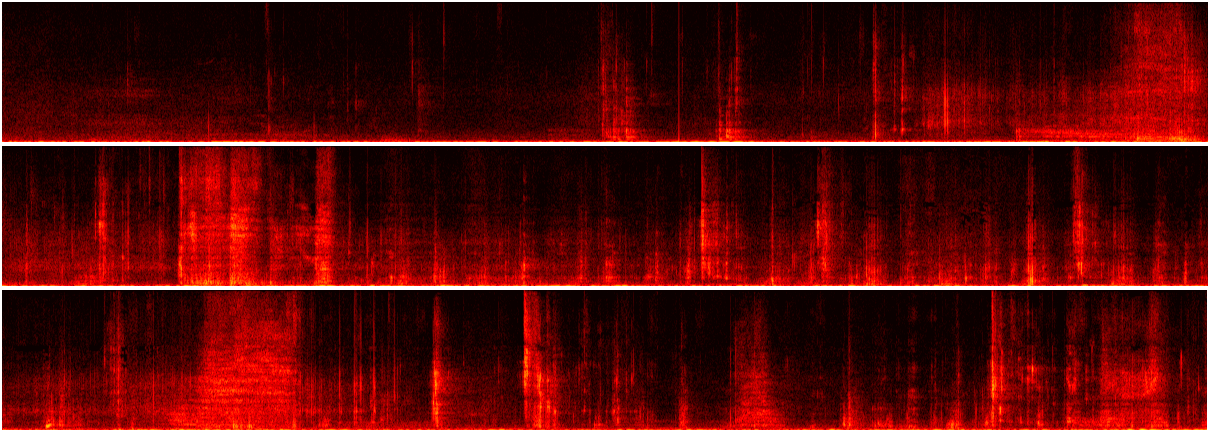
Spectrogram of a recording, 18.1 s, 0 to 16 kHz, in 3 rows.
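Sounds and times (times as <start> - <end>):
biting and chewing mouth sounds: 3.0 - 18.0.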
